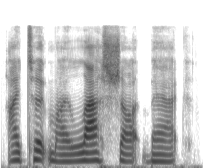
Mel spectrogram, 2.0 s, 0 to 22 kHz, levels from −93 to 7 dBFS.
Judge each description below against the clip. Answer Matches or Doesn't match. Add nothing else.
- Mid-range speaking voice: Matches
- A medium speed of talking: Matches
